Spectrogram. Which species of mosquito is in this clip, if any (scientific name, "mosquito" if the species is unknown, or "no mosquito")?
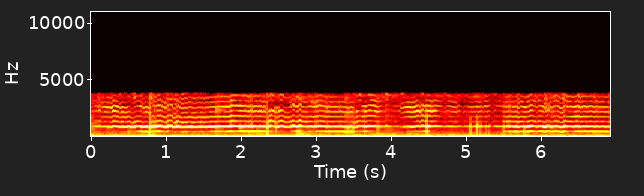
mosquito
